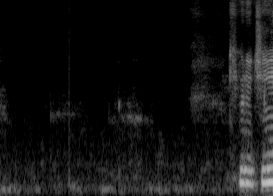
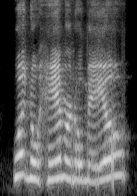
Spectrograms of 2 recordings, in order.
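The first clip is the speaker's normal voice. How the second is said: loud, drawn-out mock complaint; raised, incredulous whine of protest; indignant homeless man; 6 semitones higher, 8 dB louder, slower than usual. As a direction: imitate an affronted, picky beggar. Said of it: "And he's like".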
